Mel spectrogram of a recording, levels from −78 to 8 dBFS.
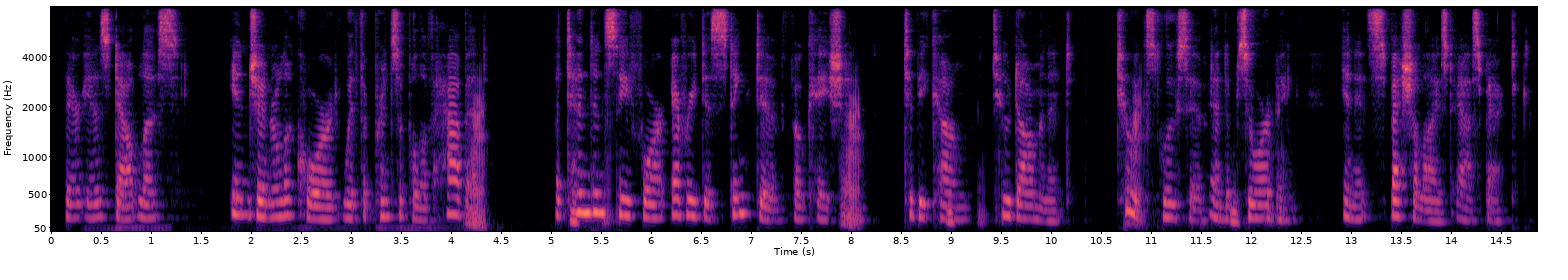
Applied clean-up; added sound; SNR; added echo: neural mask model DeepFilterNet 3.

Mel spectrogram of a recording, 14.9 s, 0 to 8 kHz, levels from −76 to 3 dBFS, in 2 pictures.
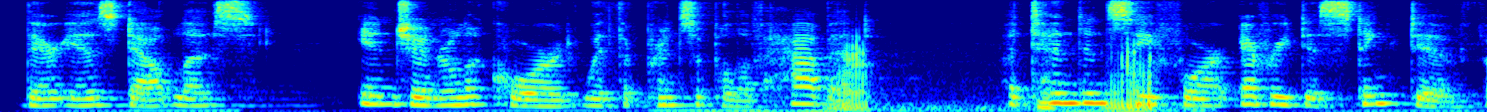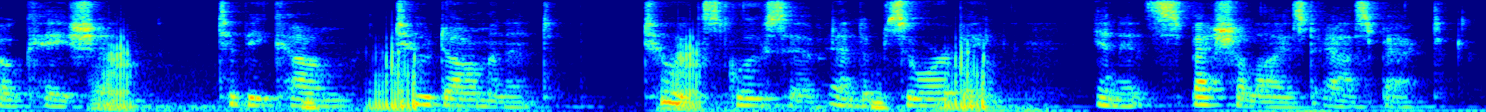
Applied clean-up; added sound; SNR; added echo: none; Fart; 5 dB; reverberation time 0.3 s.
